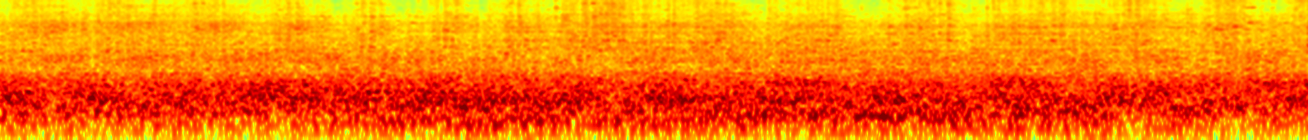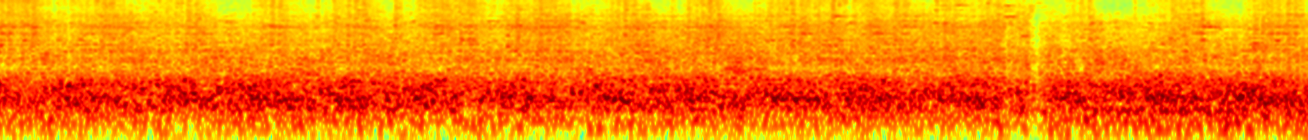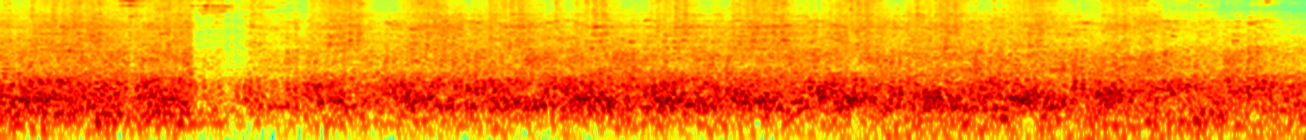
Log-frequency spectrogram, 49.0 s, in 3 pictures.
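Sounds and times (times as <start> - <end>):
train wheels clicking: 0.0 - 49.0
high-pitched wheel squeals: 35.1 - 36.3.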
